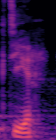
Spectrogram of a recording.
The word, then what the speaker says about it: ktir: Et sans oublier de prononcer le R en R, merci Ktir.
